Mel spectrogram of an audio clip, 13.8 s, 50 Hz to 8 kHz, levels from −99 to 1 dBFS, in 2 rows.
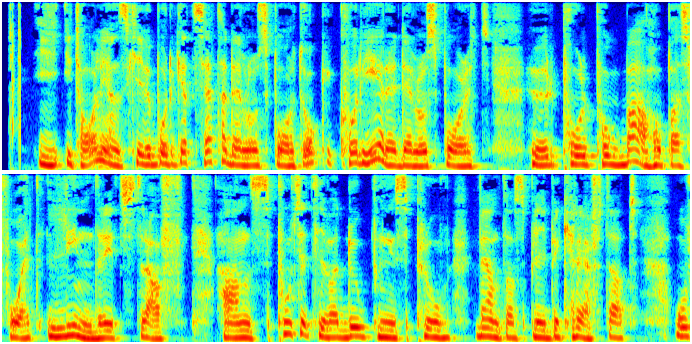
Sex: male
